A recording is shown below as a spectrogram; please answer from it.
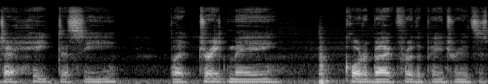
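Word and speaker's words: Drake Maye: It's actually pronounced Drake May.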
